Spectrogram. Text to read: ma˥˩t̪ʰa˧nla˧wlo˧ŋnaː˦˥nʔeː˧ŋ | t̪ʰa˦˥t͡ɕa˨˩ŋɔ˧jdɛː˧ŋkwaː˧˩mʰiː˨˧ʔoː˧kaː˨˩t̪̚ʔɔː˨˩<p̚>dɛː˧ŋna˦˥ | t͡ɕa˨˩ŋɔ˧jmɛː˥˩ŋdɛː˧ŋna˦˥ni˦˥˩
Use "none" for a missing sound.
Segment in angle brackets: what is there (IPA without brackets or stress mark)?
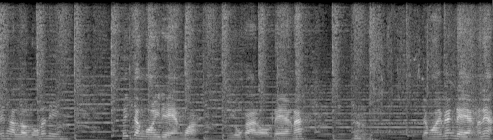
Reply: k̚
